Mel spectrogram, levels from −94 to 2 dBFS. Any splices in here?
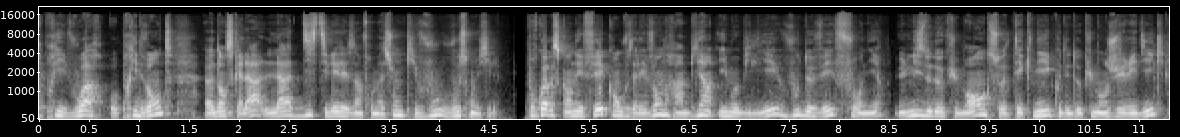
yes; 2 cuts; at 4.9 s, 8.5 s

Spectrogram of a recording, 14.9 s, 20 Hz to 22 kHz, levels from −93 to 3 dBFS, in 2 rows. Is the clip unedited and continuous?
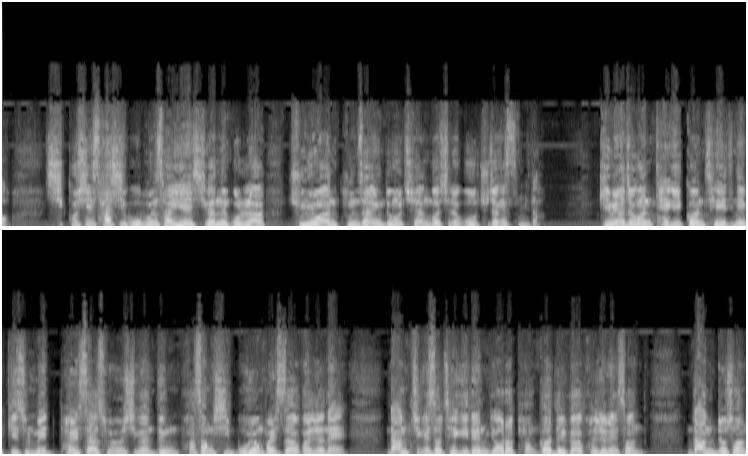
no; 1 cut; at 5.8 s

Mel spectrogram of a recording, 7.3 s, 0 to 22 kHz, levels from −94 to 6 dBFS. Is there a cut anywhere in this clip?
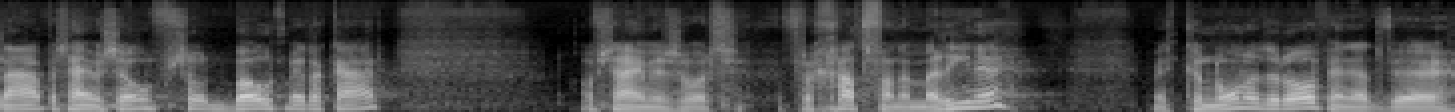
no; 0 cuts

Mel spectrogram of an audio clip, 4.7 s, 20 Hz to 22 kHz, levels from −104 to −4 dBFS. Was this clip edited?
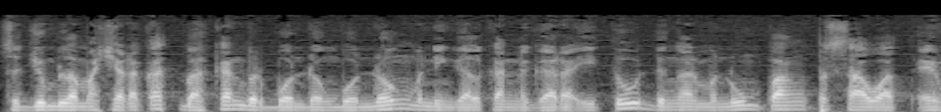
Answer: no; 0 cuts

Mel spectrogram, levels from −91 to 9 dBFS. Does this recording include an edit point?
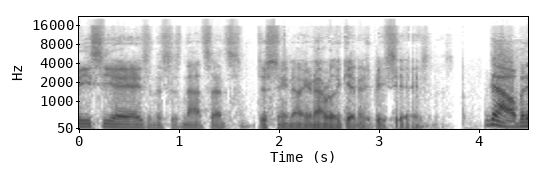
no; 0 cuts

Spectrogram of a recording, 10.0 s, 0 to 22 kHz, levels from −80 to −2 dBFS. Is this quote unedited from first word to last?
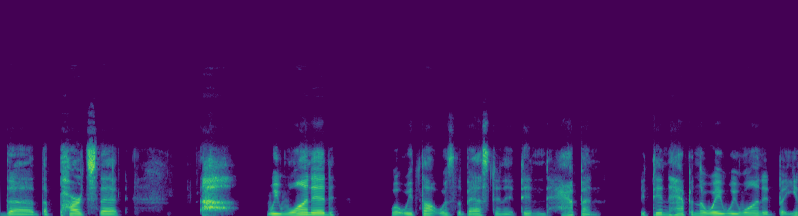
yes; 0 cuts

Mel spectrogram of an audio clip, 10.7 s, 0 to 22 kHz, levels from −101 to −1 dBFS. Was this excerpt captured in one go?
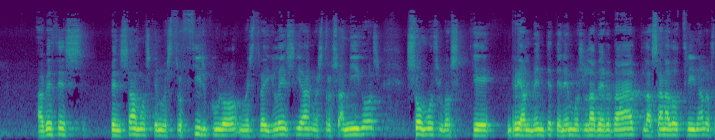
no; 1 cut; at 4.6 s

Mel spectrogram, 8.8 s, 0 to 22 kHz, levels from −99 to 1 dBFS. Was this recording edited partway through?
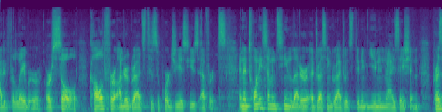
yes; 1 cut; at 4.8 s

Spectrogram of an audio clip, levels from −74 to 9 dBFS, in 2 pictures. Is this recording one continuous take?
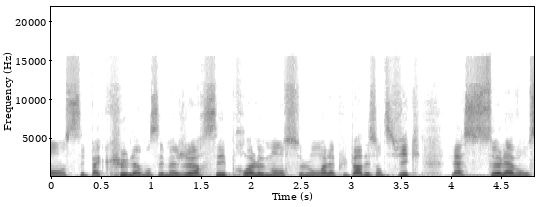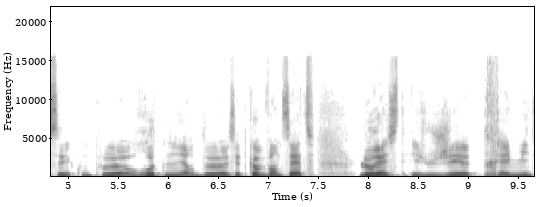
yes; 0 cuts

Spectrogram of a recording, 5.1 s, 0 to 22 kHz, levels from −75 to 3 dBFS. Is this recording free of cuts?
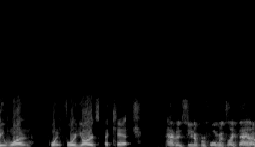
no; 1 cut; at 3.1 s

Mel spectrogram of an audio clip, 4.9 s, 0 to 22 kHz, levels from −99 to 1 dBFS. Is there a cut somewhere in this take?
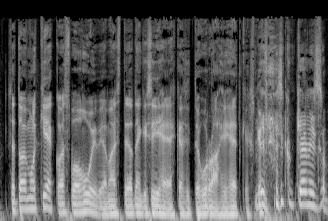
yes; 1 cut; at 3.8 s

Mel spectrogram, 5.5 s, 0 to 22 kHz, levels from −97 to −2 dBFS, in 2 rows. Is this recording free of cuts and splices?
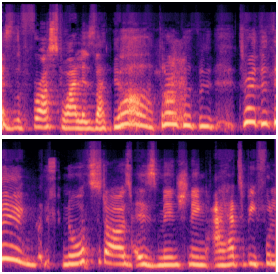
no; 2 cuts; at 1.1 s, 3.3 s

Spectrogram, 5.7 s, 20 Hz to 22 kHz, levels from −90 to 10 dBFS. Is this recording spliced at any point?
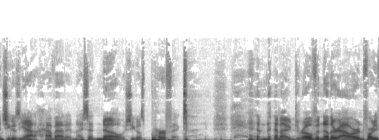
no; 0 cuts

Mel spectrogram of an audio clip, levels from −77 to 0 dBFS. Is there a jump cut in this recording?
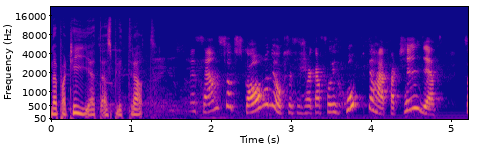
no; 0 cuts

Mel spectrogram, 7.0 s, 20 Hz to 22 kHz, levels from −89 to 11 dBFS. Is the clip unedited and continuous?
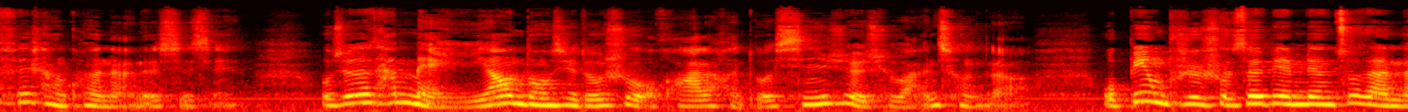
no; 1 cut; at 6.1 s

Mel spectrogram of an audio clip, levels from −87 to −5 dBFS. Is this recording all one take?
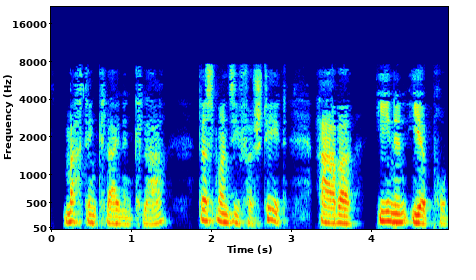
yes; 0 cuts

